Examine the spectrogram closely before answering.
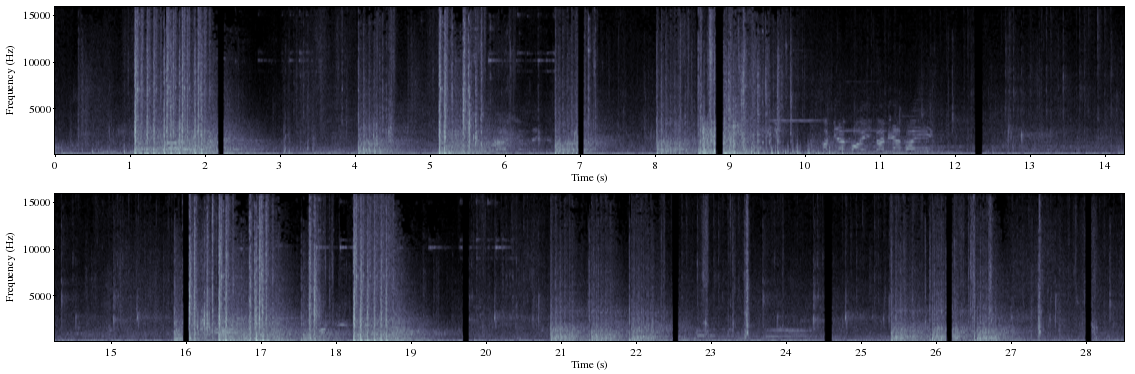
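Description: Gunfire bursts loudly and echoes in a tunnel.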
